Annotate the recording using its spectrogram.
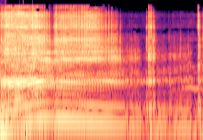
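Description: Volkswagen Polo engine through an aftermarket twin-tip exhaust: a blip of the throttle dies away, the revs falling over about a second and settling into a steady idle, with a sharp click about one and a half seconds in. The engine is still cold, which the owner gives as the reason the exhaust is not yet crackling.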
